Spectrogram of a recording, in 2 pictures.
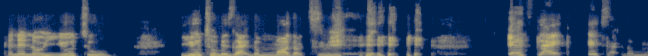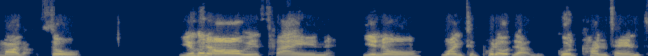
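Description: A woman with a Jamaican accent, chatting as a guest in a casual interview, animated and laughing often. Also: mid-range voice, measured pace, no room sound. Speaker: guest, mom influencer.

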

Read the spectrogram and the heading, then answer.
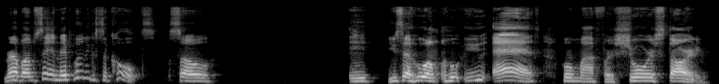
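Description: A young man co-hosting a casual sports podcast, speaking calmly and softly, with some hesitation. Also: fairly high pitch, moderate pace. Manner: calm, soft-spoken, a bit hesitant. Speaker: podcast co-host. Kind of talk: casual fantasy football chat.

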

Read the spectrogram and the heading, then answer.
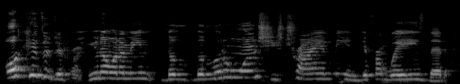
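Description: A woman co-hosting a casual chat podcast, blunt and animated, acting out scenes with plenty of cursing. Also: on the high side, a little fast. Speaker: podcast co-host; work supervisor.

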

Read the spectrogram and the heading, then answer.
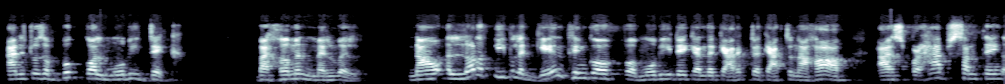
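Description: A middle-aged man with a husky, slightly high voice speaks in a measured, articulate way, like someone used to teaching. The sound is dull and lo-fi. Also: a bit bright. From India. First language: Sanskrit. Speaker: guest, professor. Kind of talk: reflective interview answers. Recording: dull lo-fi audio.

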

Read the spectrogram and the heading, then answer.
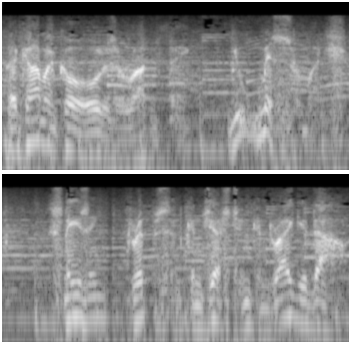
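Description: A man's voice: fairly low pitch, lively intonation, unhurried. A man reading a scripted 1970s radio commercial as an announcer. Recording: dull vintage radio recording, music behind.

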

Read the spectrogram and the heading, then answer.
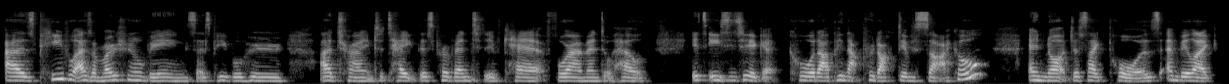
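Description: A woman's voice: lowish voice, fairly even intonation, moderate pace. A young woman hosting a casual podcast conversation, talking in a reflective way with lots of "like" and "um". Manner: reflective, uses many fillers like "like" and "um". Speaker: podcast host.

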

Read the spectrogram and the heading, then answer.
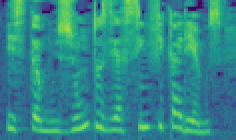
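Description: An actress playing a brave, gentle young woman in a radio drama, earnest. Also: on the high side, moderate pace, slightly rough. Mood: earnest, reassuring.

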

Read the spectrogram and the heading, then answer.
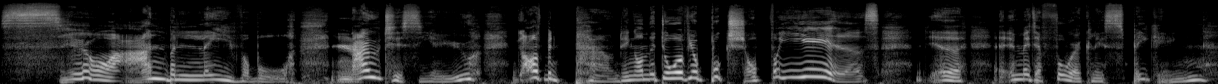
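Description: A woman playing a male demon in a fan audio drama, sardonic, exasperated and insecure, speaking in halting, drawn-out phrases. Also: mid-range voice, sing-song, no echo, studio quality, full character voice.

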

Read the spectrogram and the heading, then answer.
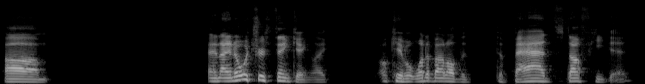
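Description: Male podcast host, mid-pitched voice, casual gaming chat, explanatory, checks in with listeners. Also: normal speed, pushed and bright. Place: online voice call, recorded at own microphone.

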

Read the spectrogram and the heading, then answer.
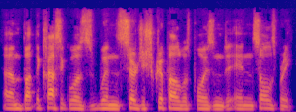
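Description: A man, a military veteran, answering interview questions in a halting way, with many ums and repeated starts, growing animated as he goes. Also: mid-range voice.

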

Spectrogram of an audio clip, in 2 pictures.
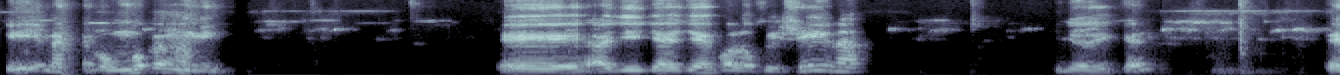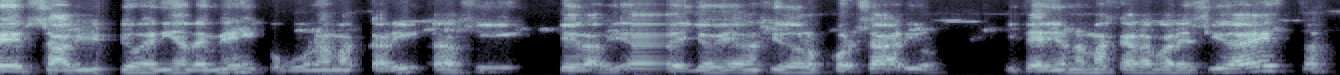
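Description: An older man speaks with a husky, slightly breathy voice at an ordinary middle pitch. He answers earnestly and often repeats a word while he searches his memory. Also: animated, moderate pace. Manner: earnest, repeats words as he recalls. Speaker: interviewee, former wrestling manager. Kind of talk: reminiscing interview answers.

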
